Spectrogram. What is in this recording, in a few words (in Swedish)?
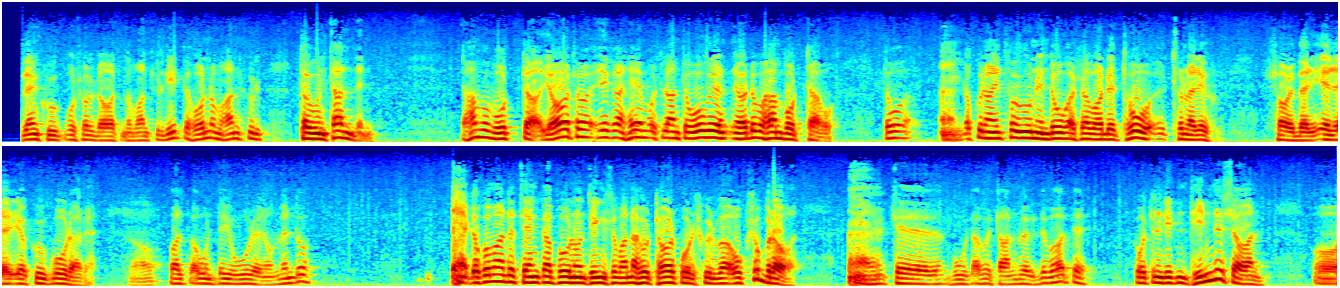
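Västerfärnebo Västmanland, dialekter; Folkminnen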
